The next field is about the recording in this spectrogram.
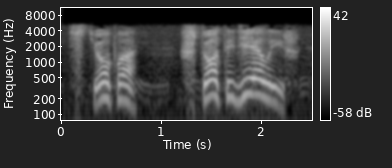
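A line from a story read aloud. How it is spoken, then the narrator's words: Boy's hurried shout. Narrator (Russian): Мальчик едва успел крикнуть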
